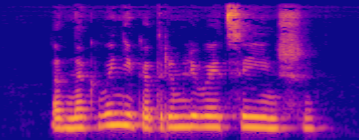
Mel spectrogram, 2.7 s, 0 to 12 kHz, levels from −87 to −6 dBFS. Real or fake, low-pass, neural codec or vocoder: real; 10.8 kHz; none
